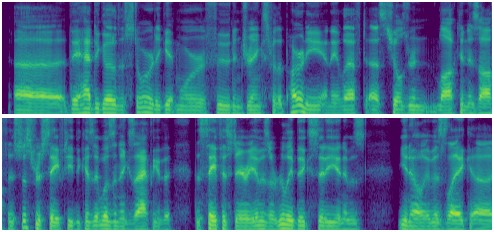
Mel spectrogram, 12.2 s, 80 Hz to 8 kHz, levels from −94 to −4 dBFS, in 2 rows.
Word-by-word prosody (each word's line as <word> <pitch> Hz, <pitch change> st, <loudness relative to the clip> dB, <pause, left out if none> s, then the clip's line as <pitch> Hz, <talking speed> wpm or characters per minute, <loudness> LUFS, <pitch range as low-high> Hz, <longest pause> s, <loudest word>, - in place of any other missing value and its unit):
uh, 95 Hz, -2 st, +2 dB
they 115 Hz, -1 st, 0 dB
had 120 Hz, 0 st, +3 dB
to 120 Hz, -, -1 dB
go 115 Hz, 0 st, +4 dB
to 115 Hz, -, +2 dB
the 100 Hz, -1 st, -8 dB
store 130 Hz, -1 st, -3 dB
to 105 Hz, -, -3 dB
get 110 Hz, +1 st, -3 dB
more 95 Hz, -2 st, -6 dB
food 100 Hz, +3 st, -4 dB
and 95 Hz, -2 st, -6 dB
drinks 100 Hz, +1 st, -3 dB
for -, -, -6 dB
the 90 Hz, -, -5 dB
party, 110 Hz, -, +1 dB
and 95 Hz, -, -8 dB
they 95 Hz, -, -3 dB
left 100 Hz, +1 st, -1 dB
us -, -, -2 dB
children 100 Hz, -2 st, -4 dB
locked 95 Hz, 0 st, 0 dB
in -, -, -3 dB
his 90 Hz, -2 st, -5 dB
office 90 Hz, +2 st, 0 dB
just 165 Hz, -1 st, -1 dB
for 120 Hz, -, +1 dB
safety 100 Hz, 0 st, +1 dB
because 100 Hz, +2 st, -4 dB
it 110 Hz, -, 0 dB
wasn't 105 Hz, -3 st, +1 dB
exactly 95 Hz, +1 st, +2 dB
the 90 Hz, +1 st, -7 dB, 0.3 s
the -, -, -6 dB
safest 110 Hz, -1 st, +4 dB
area. 95 Hz, +1 st, +3 dB
It -, -, 0 dB
was 105 Hz, -2 st, -1 dB
a 95 Hz, -, -2 dB
really 115 Hz, 0 st, +4 dB
big 105 Hz, -1 st, 0 dB
city 100 Hz, -2 st, +1 dB
and 95 Hz, -, -1 dB
it -, -, -4 dB
was 85 Hz, -1 st, -6 dB, 0.4 s
you 115 Hz, -2 st, 0 dB
know, 95 Hz, -2 st, +2 dB
it 95 Hz, 0 st, -3 dB
was 95 Hz, -2 st, -2 dB
like, 85 Hz, -1 st, +4 dB
uh, 85 Hz, -2 st, +1 dB
100 Hz, 255 wpm, -25 LUFS, 95-110 Hz, 0.4 s, go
